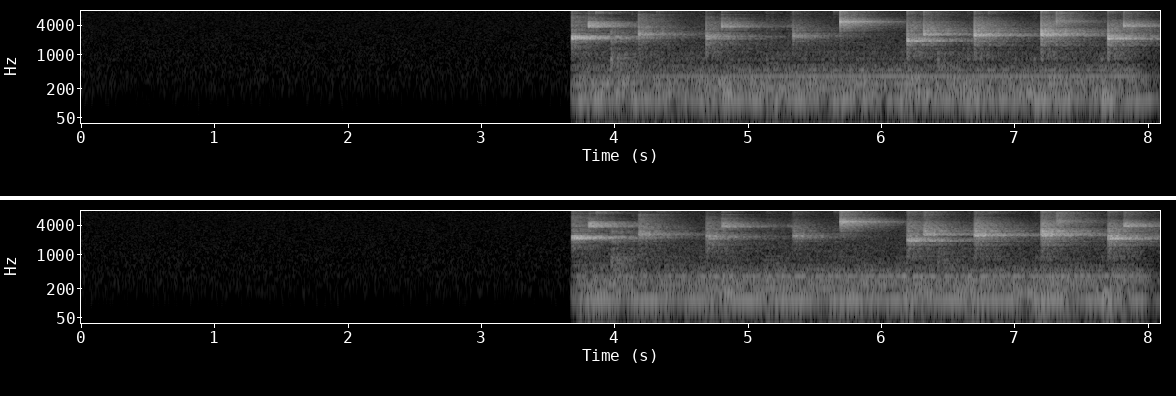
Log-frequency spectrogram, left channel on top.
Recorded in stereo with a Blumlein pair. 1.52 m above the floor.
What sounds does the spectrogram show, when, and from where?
3.7 s dripping: 20° left, 1.2 m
